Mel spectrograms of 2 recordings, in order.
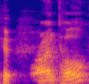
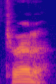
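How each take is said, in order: First: Both T sounds are clearly pronounced. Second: The second T sound is dropped. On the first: The speaker is not a local. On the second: The speaker is a local.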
